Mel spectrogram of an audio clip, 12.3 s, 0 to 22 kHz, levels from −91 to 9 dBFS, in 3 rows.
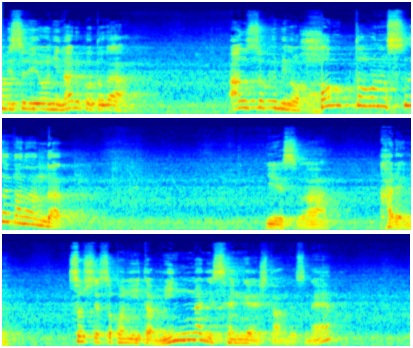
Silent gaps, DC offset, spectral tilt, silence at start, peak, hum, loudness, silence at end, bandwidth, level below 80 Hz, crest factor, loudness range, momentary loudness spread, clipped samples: none; under 0.1%; -5 dB/octave; 0 s; 0 dBFS; none; -17 LUFS; 0 s; 16 kHz; -46 dBFS; 18 dB; 6 LU; 21 LU; under 0.1%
